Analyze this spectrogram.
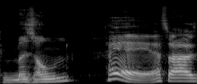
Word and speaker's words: Mazon: noticed i do not i have heard the name maison creek pronounced in a number of different ways i'm pretty sure i've heard it pronounced mason um i think i read one paper that suggested that the the traditional pronunciation should be something like mazon hey that's what i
